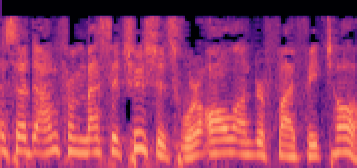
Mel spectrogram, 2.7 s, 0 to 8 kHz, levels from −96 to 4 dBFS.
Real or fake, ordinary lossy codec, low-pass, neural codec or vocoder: fake; MP3, 24 kbps; 7.2 kHz; codec, 16 kHz, 1.1 kbps, Voila-Tokenizer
